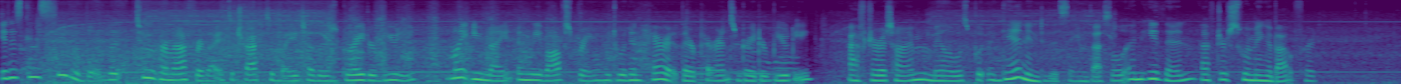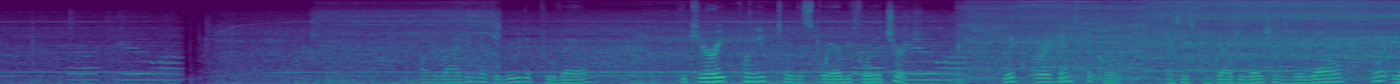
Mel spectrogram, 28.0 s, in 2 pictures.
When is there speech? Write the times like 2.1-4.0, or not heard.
0.0-13.2, 18.2-20.0, 20.8-27.9.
